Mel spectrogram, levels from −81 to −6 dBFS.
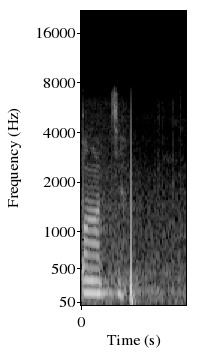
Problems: constant background noise, continuous background conversations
